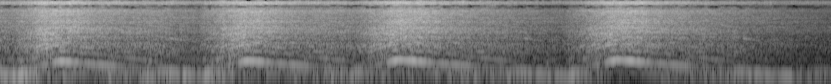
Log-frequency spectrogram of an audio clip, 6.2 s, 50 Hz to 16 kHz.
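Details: Yamaha XJR400 4HM early-type inline-four running engine assembly, compression tested: blipped from idle several times, revs rise and fall cleanly with a smooth even note, no knocks, no abnormal noise.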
